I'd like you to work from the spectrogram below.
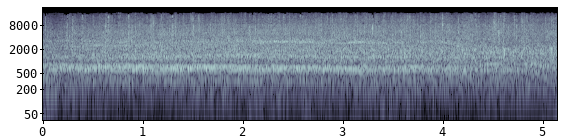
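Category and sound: crowd, crowd applause and cheering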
